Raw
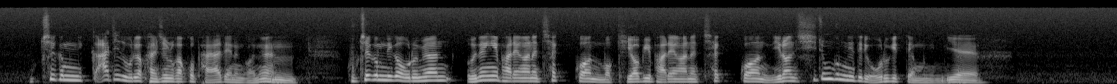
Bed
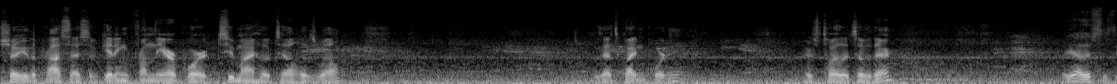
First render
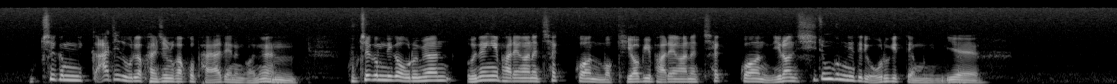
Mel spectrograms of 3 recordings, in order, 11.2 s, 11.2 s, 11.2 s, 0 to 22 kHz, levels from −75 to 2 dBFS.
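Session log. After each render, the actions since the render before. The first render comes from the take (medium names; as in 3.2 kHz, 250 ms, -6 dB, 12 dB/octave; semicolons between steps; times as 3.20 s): noise reduction 8 dB, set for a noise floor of -41 dBFS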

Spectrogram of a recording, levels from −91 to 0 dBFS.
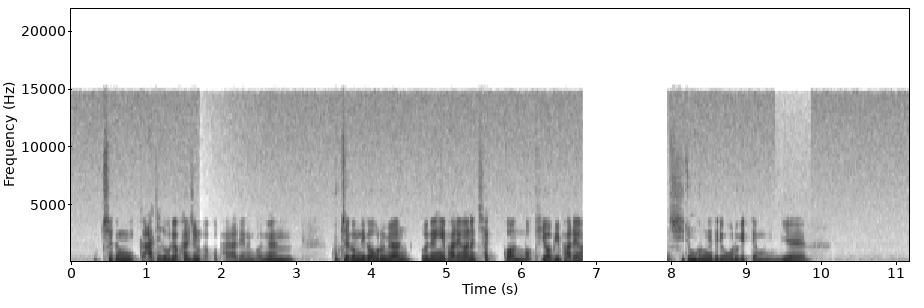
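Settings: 1.71–2.65 s: fade in, from -21.5 dB; 6.81–7.95 s: mute; 9.38–9.86 s: distance through air 60 m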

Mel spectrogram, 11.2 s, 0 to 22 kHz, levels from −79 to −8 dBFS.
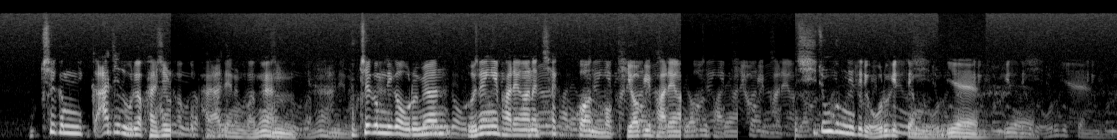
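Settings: echo whose repeats swap between lows and highs 567 ms, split 950 Hz, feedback 64%, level -11 dB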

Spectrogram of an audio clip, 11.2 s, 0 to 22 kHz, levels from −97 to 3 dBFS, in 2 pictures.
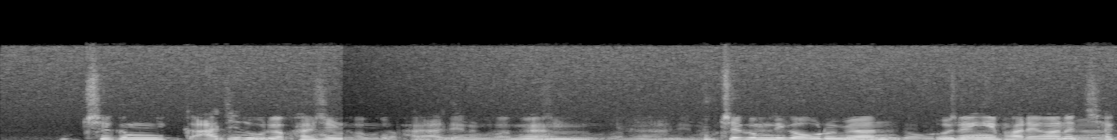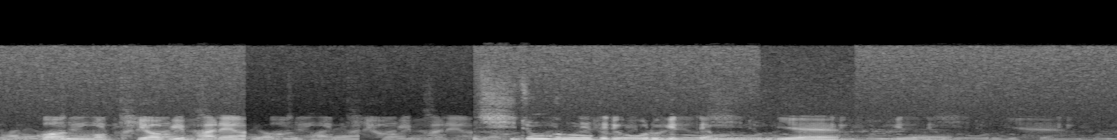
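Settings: trim +3.5 dB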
